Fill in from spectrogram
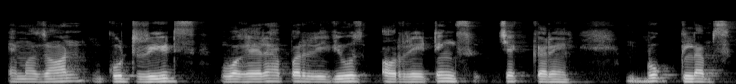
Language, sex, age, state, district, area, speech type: Urdu, male, 18-30, Uttar Pradesh, Balrampur, rural, spontaneous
